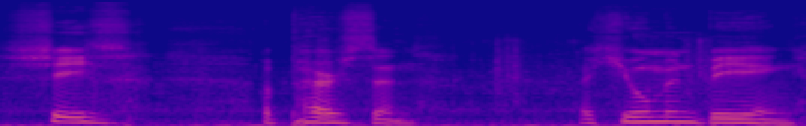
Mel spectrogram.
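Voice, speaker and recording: An actor playing an earnest tech expert in a crew for a radio drama, casual and frank. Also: male voice, medium pitch, very slow, slight background noise. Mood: indignant.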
